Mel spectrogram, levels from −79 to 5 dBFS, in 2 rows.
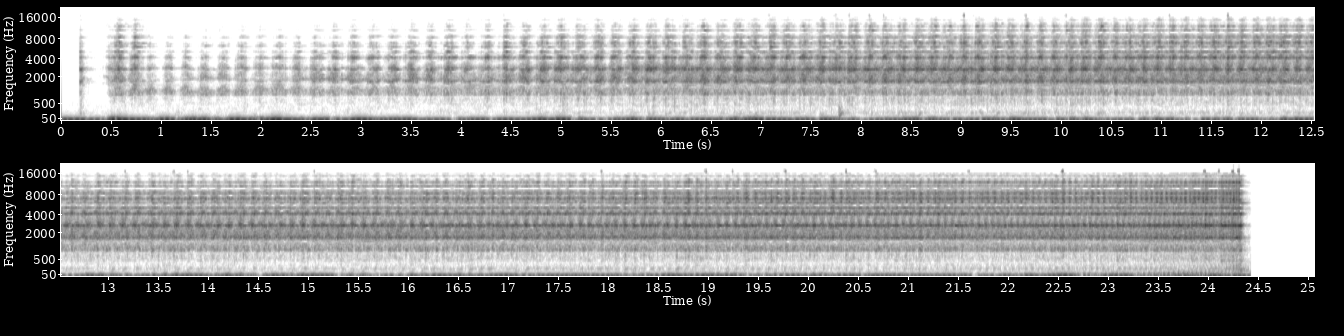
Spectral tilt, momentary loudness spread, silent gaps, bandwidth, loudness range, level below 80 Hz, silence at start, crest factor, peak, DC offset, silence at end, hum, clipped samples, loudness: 3.5 dB/octave; 14 LU; none; 16 kHz; 12 LU; -42 dBFS; 0 s; 24 dB; 0 dBFS; under 0.1%; 0.65 s; none; under 0.1%; -20 LUFS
